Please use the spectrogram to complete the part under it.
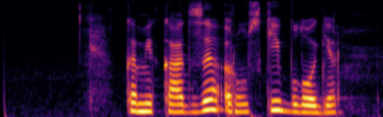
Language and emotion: Russian, neutral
